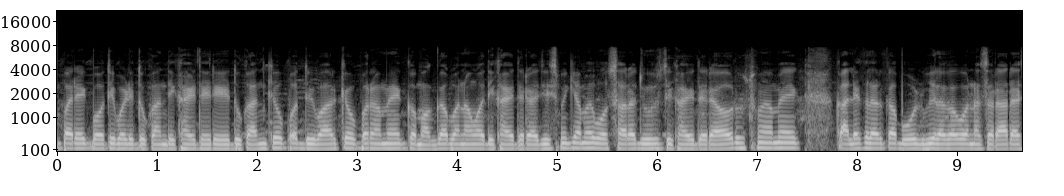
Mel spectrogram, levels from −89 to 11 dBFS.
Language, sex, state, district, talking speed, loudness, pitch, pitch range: Hindi, male, Chhattisgarh, Sarguja, 300 wpm, -14 LUFS, 130 Hz, 125-135 Hz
